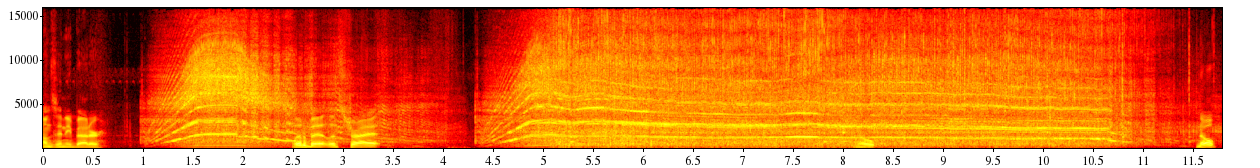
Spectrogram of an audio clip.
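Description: A string trimmer motor revs up, winds down, then whines steadily.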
